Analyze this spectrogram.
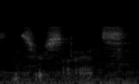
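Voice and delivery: whisper. Real, not acted. Quiet aside at the table.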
